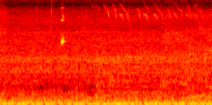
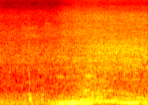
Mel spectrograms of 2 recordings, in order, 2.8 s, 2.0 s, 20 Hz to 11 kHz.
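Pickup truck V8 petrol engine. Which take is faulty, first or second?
first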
